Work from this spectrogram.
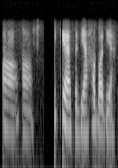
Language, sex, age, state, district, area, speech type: Assamese, female, 18-30, Assam, Morigaon, rural, conversation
